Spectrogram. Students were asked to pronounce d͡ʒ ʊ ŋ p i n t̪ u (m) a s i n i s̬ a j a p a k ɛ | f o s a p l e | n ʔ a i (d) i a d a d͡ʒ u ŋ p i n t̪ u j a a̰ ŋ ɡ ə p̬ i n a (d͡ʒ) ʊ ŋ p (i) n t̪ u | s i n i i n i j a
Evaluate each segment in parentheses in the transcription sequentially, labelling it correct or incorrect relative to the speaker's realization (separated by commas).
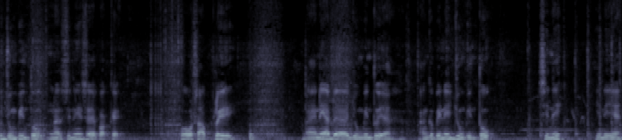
incorrect, incorrect, correct, correct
